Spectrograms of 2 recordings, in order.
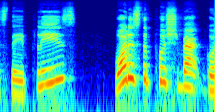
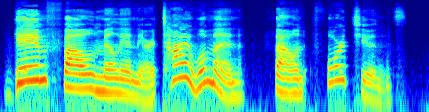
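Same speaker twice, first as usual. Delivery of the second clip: giggling, reading through laughter. Reading a news story aloud to the folks, laughing while reading. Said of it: "I can't even read it without laughing".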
